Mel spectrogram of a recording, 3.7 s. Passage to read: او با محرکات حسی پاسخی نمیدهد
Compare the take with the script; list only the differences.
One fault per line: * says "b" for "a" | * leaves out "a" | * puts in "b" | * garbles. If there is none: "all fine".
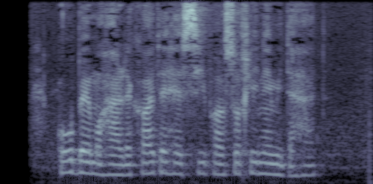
* says "به" for "با"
